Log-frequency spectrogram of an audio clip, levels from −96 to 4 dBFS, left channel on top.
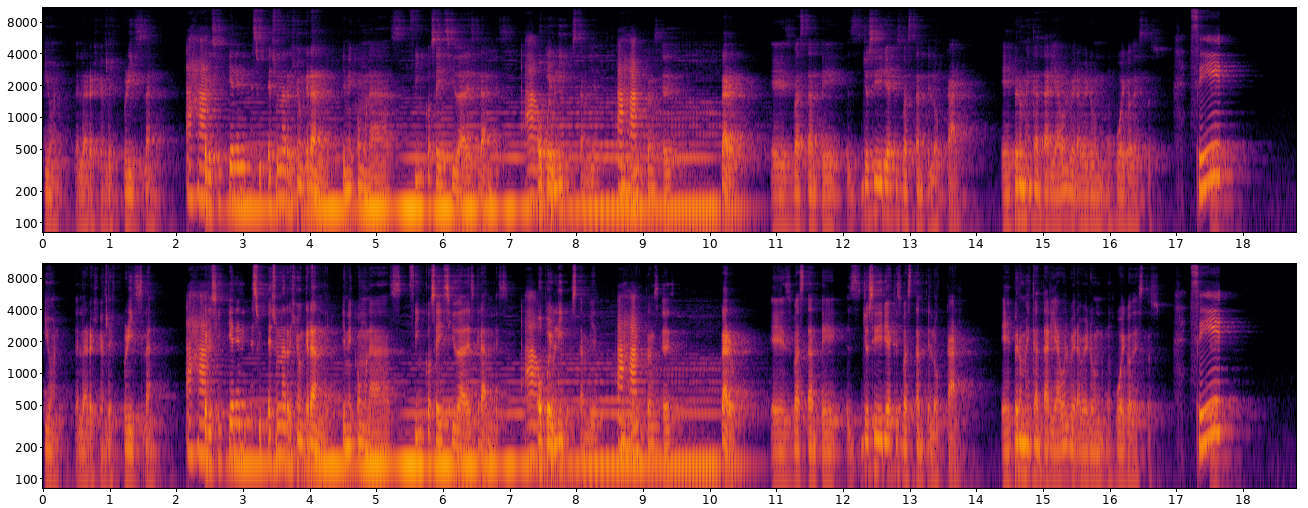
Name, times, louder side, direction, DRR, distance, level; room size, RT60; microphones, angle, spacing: voice 1, 0.0-1.7 2.4-5.2 5.6-6.8 7.4-8.3 8.7-9.4 10.2-10.4 10.9-13.8 14.4-16.5 17.5-17.7, right 2 dB, 55° right, 9 dB, 1.4 m, -30 dB
voice 2, 2.1-2.5 7.2-7.7 8.6-9.0 17.0-17.7, right 2 dB, 10° right, 13 dB, 0.7 m, -28 dB
sound 1, 2.7-10.7, equal, 15° left, 3.0 m, -29 dB
14.0 x 14.0 x 7.2 m, 1.0 s
head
